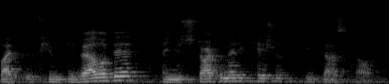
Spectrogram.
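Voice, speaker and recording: A fairly high-pitched man with a non-native accent, ordinary pitch variation and a moderate pace, amid audible room echo. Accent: foreign. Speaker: rheumatologist. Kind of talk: Q&A talk to patients. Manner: emphatic, repetitive.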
